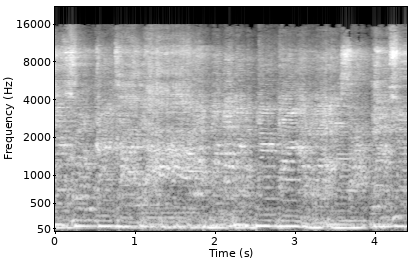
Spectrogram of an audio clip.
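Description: Loud live rock music: a man singing into the microphone over his own electric guitar.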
